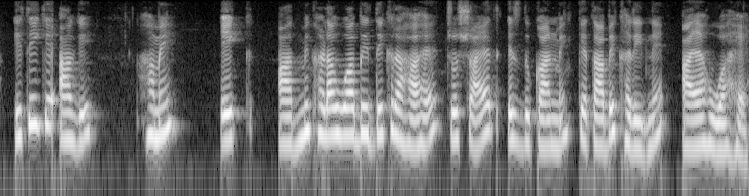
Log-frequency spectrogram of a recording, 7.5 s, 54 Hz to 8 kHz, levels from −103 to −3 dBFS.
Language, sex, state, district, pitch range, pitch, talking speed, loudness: Hindi, female, Bihar, Saharsa, 205-260 Hz, 230 Hz, 175 wpm, -16 LUFS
